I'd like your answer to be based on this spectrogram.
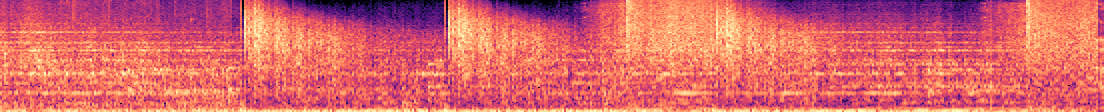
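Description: Heavy blasts and rumbling booms from missile strikes and explosions roll continuously at close range, with sharp bursts landing every few seconds over a dense low roar, like a battle sound effect.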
